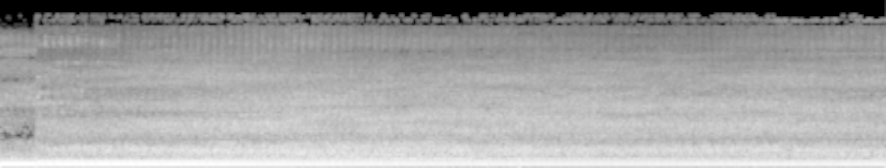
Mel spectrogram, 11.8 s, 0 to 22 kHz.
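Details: 1948 Ford 8N tractor on a test drive after rebuild: steady, even low rumble with a smooth regular beat, no knocks or misses; normal running.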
